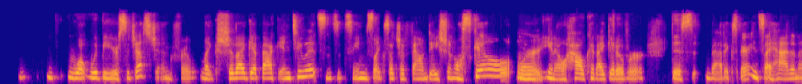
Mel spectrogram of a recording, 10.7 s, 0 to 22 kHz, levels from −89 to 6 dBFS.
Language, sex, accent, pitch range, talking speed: English, female, American, 210-250 Hz, 195 wpm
